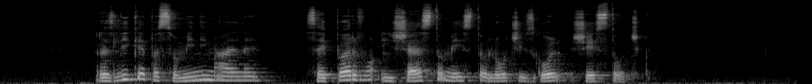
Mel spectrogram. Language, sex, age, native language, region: Slovenian, female, 50-59, Slovenian, Central Slovenia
